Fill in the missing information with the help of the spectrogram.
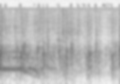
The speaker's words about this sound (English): One is I just want to welcome all of our Varsity Saints kids to the room. Can you just give them a hand clap and welcome them to the room today?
